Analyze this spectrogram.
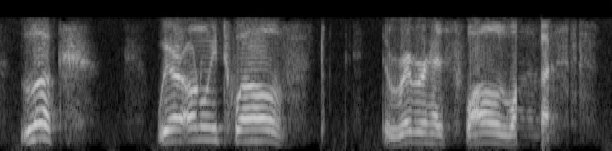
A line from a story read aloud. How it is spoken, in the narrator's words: He began to wail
